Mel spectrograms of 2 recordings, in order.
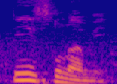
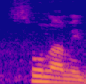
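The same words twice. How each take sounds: First: টি সুনামি with the silent t sounded as the letter টি; mispronounced টি সুনামি with a spoken টি; wrong spelled-out t. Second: সুনামি with a silent t, no টি before it; correct pronunciation. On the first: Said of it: "তাহলে আমার pronunciation হয় নাই". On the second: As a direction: say সুনামি cleanly, leaving out the t. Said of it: "আমাকে এটা pronounce করতে হবে". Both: Shown as a demonstration.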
